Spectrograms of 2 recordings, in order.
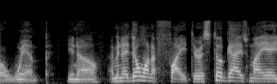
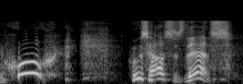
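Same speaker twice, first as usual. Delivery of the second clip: groggy bewildered; 8 semitones higher, much slower than usual. Retold or imitated.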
